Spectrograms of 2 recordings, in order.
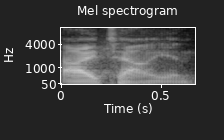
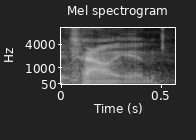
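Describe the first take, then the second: First: The first vowel is a long "eye" sound. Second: The first vowel is a short "ih" sound. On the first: The speaker calls it wrong. "hard I" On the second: The speaker calls it right. "we would just say Italian"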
